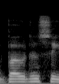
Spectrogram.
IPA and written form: ˈboːdn̩ˌzeː (Bodensee)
